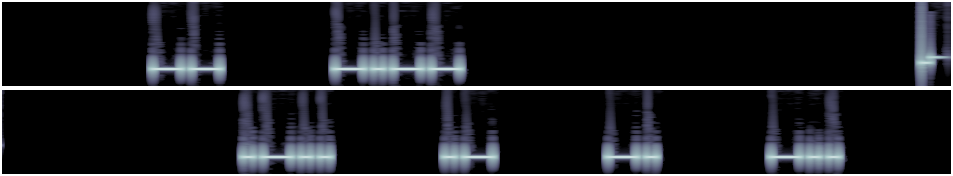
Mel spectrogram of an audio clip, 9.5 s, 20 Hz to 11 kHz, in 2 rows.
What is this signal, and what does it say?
Morse code, heard as a keyed tone, about 25 wpm, spaced as for 12 wpm, 700 Hz. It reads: MY LAND
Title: 4x Character Spacing - Top 200 Words - 25wpm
